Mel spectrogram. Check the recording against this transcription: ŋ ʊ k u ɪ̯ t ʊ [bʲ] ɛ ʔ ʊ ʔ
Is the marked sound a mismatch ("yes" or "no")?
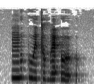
yes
